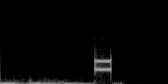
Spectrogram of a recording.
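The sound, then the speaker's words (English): A single short telephone dialing tone beeps once, a clean steady pitch that follows a few low thumps and rumbles and then cuts off into silence. “hold on. I'm on the phone.”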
